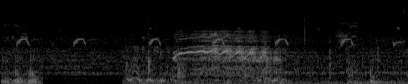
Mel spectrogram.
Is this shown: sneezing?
no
